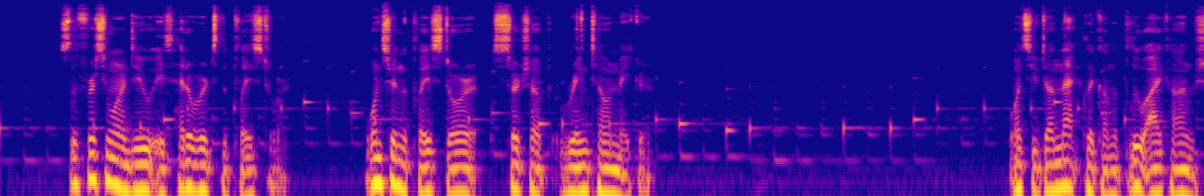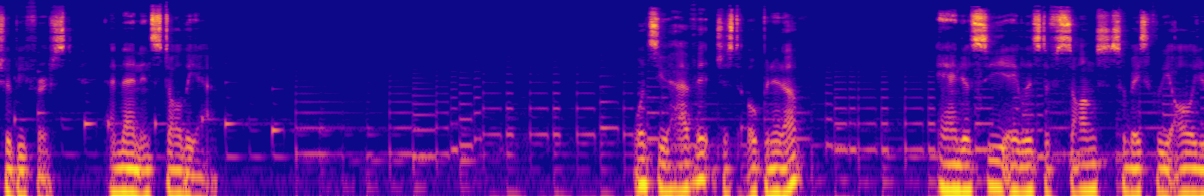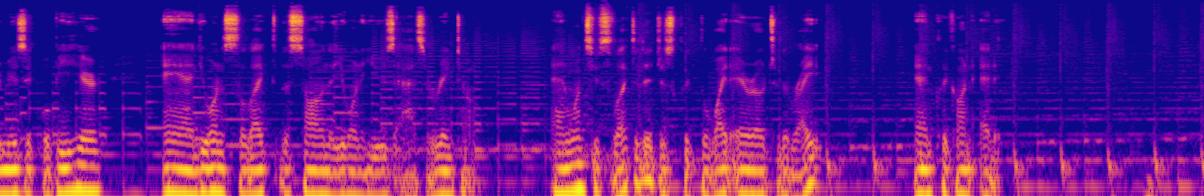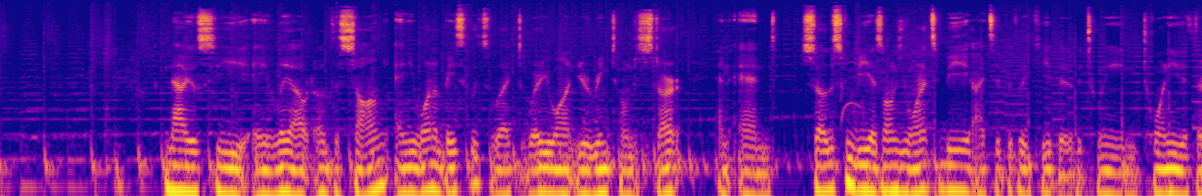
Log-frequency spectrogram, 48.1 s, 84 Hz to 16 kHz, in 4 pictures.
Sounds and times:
Speech: 0.6s - 2.9s, 3.7s - 6.6s, 10.1s - 14.2s, 18.4s - 20.1s, 21.4s - 25.1s, 25.7s - 28.9s, 29.6s - 32.3s, 33.2s - 34.2s, 37.8s - 48.1s.

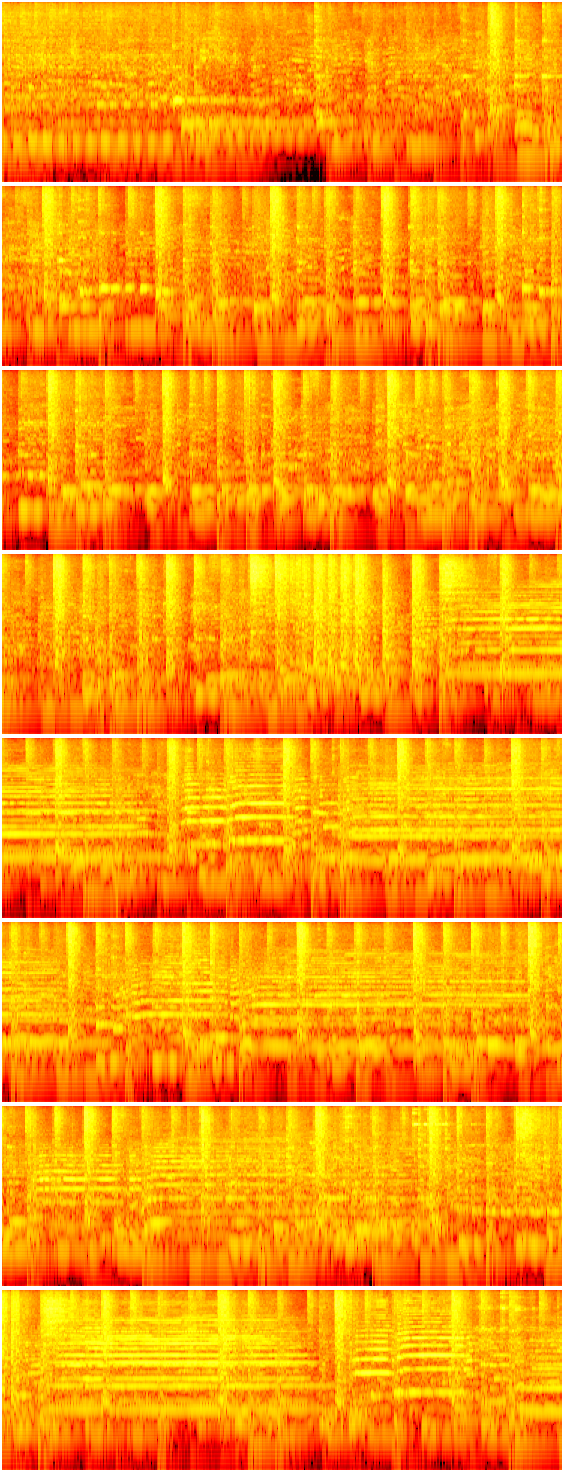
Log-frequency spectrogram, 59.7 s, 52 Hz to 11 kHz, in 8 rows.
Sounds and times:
Speech: 0.0s - 53.8s
Marimba, xylophone: 0.0s - 59.7s.

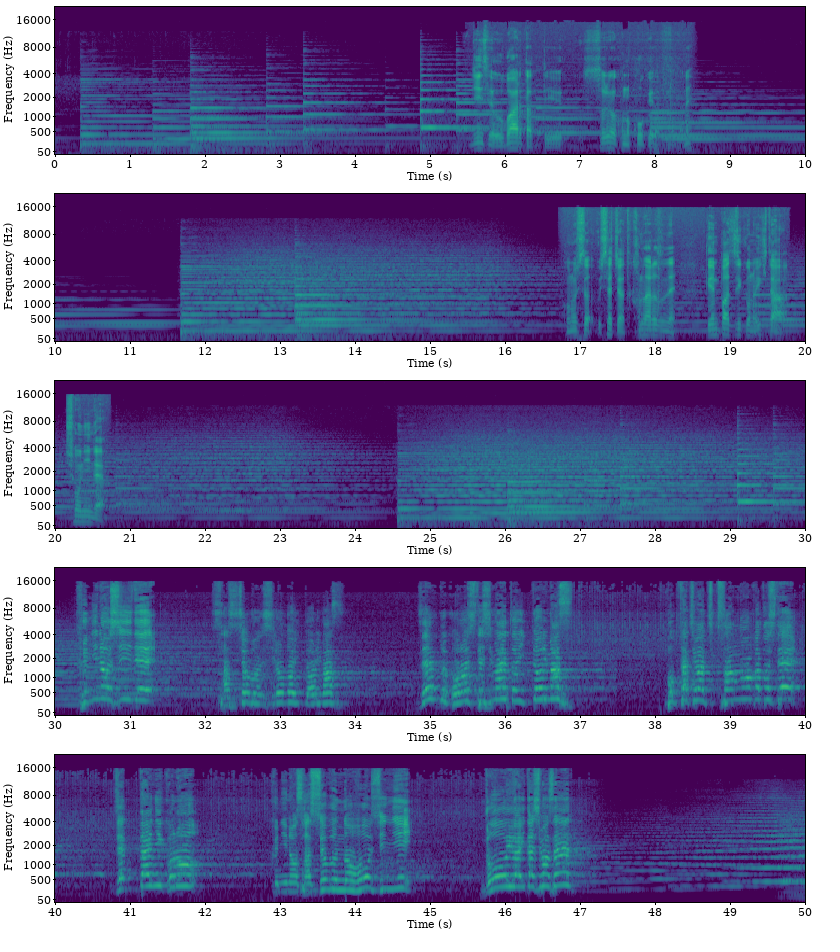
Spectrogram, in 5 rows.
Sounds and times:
Music: 0.0s - 50.0s
Speech: 5.6s - 8.5s, 16.8s - 20.7s, 30.3s - 31.4s, 32.2s - 33.8s, 34.9s - 36.9s, 38.2s - 40.0s, 40.8s - 41.9s, 42.9s - 44.8s, 45.7s - 47.0s.

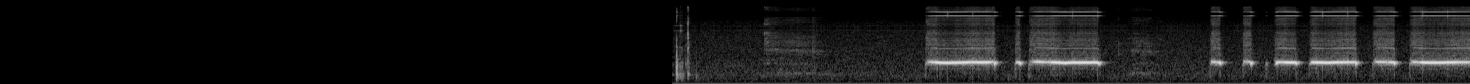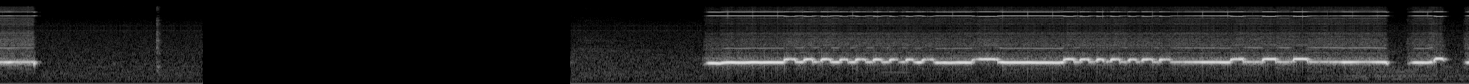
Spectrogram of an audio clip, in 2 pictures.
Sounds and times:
Whistle: 9.3s - 11.1s, 12.1s - 15.2s, 21.8s - 29.3s.

